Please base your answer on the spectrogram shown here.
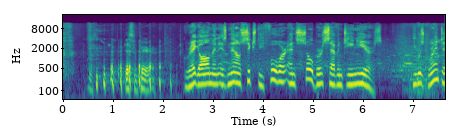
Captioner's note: laughter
